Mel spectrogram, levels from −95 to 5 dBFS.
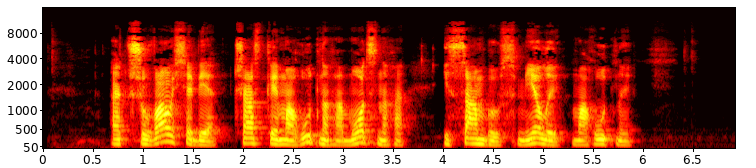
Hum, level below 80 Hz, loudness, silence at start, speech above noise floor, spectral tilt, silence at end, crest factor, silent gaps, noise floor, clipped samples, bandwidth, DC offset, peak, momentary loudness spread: none; -54 dBFS; -19 LUFS; 0.7 s; 50 dB; -3.5 dB/octave; 1.05 s; 18 dB; none; -69 dBFS; under 0.1%; 11 kHz; under 0.1%; -2 dBFS; 14 LU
